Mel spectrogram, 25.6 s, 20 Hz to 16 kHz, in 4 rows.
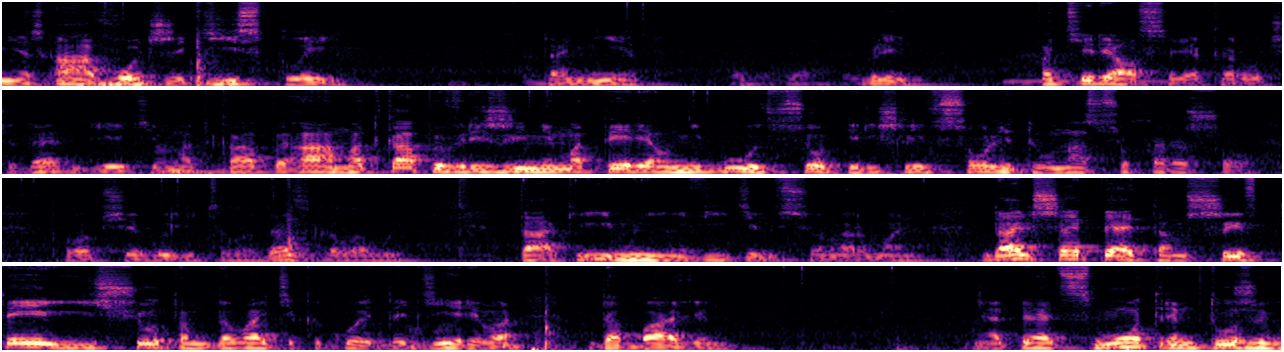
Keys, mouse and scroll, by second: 11.8-12.9 middle drag, 12.9-14.4 drag.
